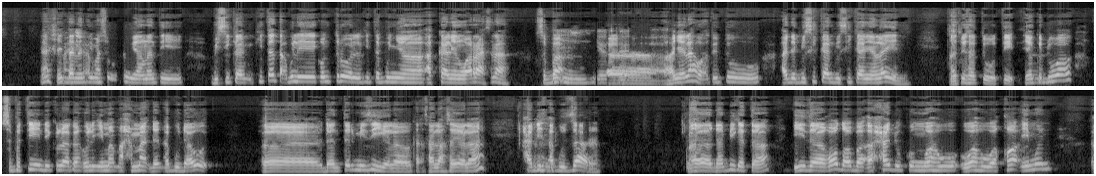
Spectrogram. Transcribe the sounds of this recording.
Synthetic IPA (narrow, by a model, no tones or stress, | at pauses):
əʃait̪anːant̪imasʊk̚t̪ujaŋnãnt̪i | bisikankit̪at̪aʔbolɛhkɔnt̪ɾolkit̪ap̬uɲaakaljaŋwaɾaslah | səbap̚əhaɲalahwak̚t̪ut̪u | adabisikanbisikanjaŋlaɪn | at̪us̬at̪ut̪ɪp̚jaŋkədua | səp̬ərt̪ijaŋdikəluarkanolɛhimãmahmat̪̚danabudaʊt̪̚ | ədant̪əlmizikalawt̪aʔsalahs̬ajalah | hadɪsabuzar | ənabikat̪a | ʔiðaɣɑd̪ˤɑbaʔaħadʊkʊmwaɦuwaqɑːʔimʊn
